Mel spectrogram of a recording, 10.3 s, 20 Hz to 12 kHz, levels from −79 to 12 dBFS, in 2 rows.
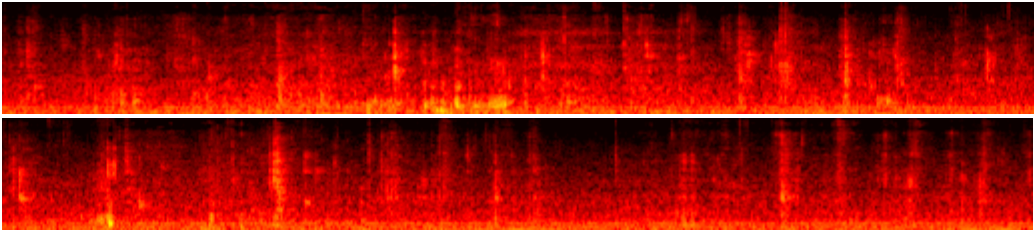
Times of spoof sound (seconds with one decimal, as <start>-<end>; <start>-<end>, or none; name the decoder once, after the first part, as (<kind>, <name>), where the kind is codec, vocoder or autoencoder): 0.9-2.9 (vocoder, BigVGAN v2); 8.6-9.8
